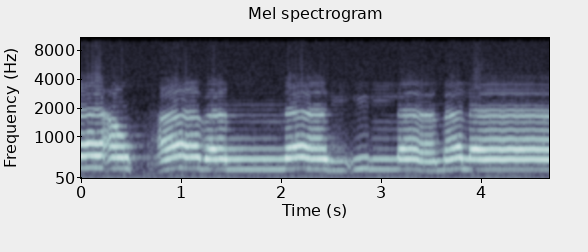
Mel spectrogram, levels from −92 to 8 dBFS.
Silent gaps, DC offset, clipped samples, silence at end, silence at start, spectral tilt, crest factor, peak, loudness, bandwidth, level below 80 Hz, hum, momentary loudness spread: none; 0.7%; under 0.1%; 0 s; 0 s; -6 dB/octave; 10 dB; 0 dBFS; -10 LUFS; 4.7 kHz; -52 dBFS; none; 9 LU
